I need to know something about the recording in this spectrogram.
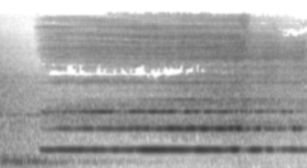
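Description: Hardstyle track: a single steady electronic tone held from about half a second in, with a high hiss over it that fades away near the end.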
